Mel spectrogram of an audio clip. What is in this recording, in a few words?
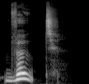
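"vote", British English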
